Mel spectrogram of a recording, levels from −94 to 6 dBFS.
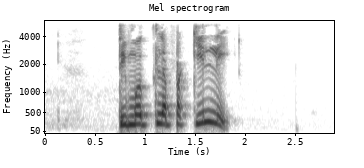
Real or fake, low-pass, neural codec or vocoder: real; 5.4 kHz; none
